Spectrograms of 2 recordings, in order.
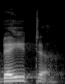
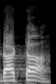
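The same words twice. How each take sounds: First: डेटा with ei, "day-ta"; standard pronunciation. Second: डाटा with open a, "daa-ta"; Indian pronunciation. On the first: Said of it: "standard English में क्या होता है". (मानक उच्चारण डेटा) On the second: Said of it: "कुछ लोग इसको क्या पढ़ते हैं". (भारतीय उच्चारण डाटा) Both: Shown as a demonstration.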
